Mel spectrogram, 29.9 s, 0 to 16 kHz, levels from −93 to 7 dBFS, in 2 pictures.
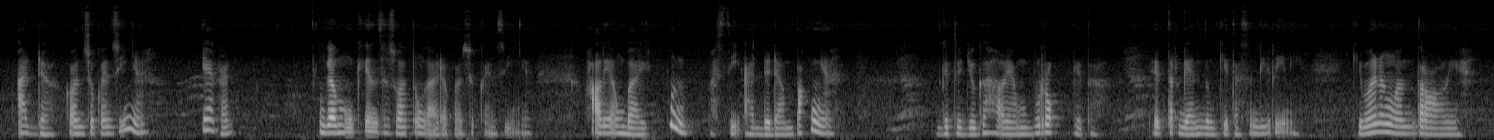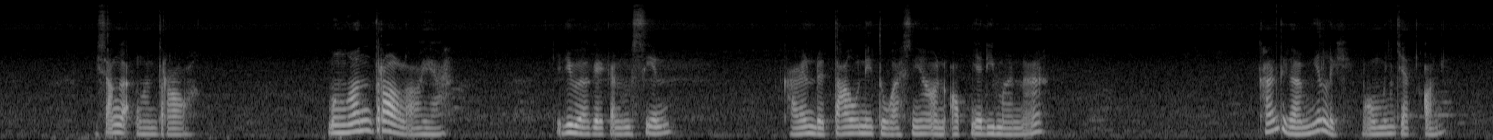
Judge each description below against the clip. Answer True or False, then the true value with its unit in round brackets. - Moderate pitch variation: True (3.0 semitones)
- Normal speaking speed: True (105 wpm)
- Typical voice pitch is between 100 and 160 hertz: False (175 Hz)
